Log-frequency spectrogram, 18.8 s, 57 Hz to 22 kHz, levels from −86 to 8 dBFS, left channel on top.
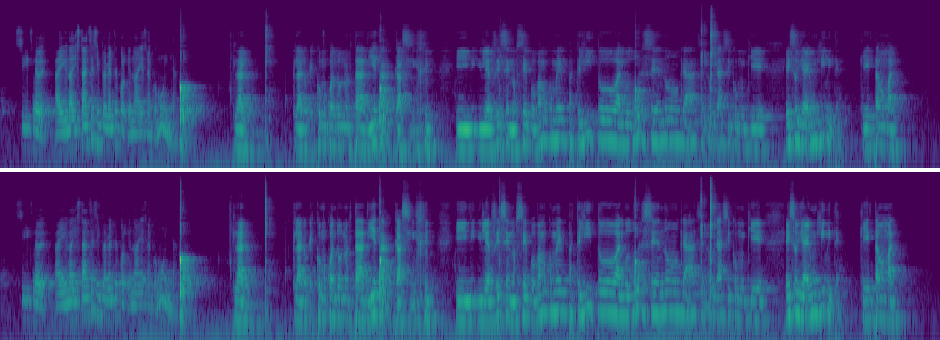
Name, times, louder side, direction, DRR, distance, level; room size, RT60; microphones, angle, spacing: voice 1, 0.3-3.5, left 2 dB, 50° left, 8 dB, 0.6 m, -43 dB
sound 1, 0.9-16.1, right 5 dB, 60° right, 0.5 m, -43 dB
voice 2, 4.7-5.1 5.9-16.8 17.2-18.0, right 1 dB, 80° right, 8 dB, 0.9 m, -40 dB
11.0 x 3.8 x 6.0 m, 0.93 s
head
